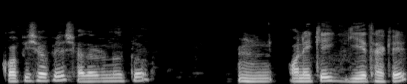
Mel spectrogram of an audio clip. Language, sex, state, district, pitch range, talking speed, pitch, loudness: Bengali, male, West Bengal, North 24 Parganas, 140-170 Hz, 115 wpm, 155 Hz, -18 LUFS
